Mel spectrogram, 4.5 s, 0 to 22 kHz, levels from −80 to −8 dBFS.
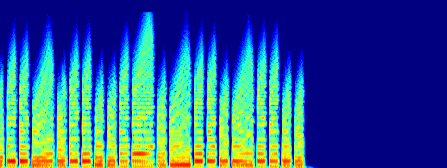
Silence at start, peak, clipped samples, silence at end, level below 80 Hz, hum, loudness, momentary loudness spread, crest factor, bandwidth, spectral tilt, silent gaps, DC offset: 0 s; -8 dBFS; under 0.1%; 1.4 s; -36 dBFS; none; -22 LUFS; 3 LU; 14 dB; 15.5 kHz; -6 dB/octave; none; under 0.1%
